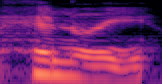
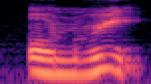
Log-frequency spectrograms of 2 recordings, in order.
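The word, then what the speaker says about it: Henri: pronunciation I would just like to say I pronounced it HRI not Henry like I would if I was American so it's Henry but in France it's onri Duke of Oro and you said Oro very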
